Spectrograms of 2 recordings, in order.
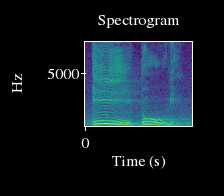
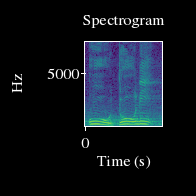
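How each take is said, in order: First: The word begins with an 'ee' vowel. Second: The word begins with an 'oo' vowel. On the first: The speaker calls it right. "kena baca ituni. Kena baca dengan dua harakat" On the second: The speaker calls it wrong. "jangan baca utuni"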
